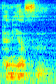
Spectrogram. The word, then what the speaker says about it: 비느하스: 비느하스, 뭐 페니하스, 원래 발음은 페니하스. 비느하스라고 하는 말은 구릿빛 입술, 뭐 이런 말이에요.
